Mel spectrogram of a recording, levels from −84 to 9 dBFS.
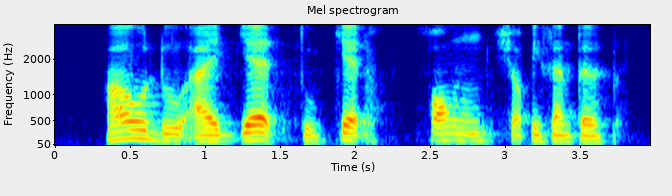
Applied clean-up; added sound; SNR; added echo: neural mask model DeepFilterNet 3.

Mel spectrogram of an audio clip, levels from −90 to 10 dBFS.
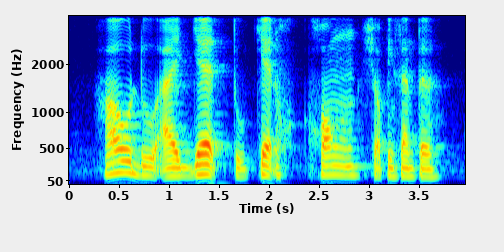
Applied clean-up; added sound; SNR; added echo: none; none; none; none.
